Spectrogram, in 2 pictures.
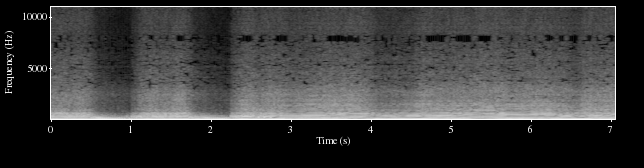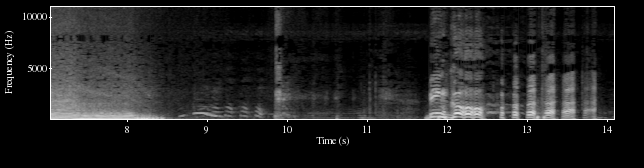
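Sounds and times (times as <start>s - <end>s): motorcycle engine revving hard: 0.0s - 8.6s.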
